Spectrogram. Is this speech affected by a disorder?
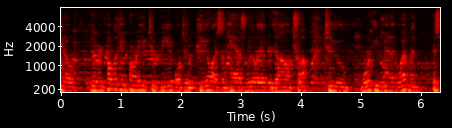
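No.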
